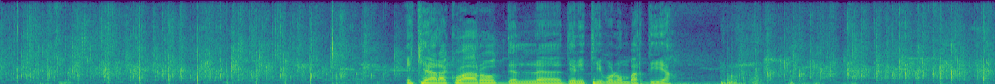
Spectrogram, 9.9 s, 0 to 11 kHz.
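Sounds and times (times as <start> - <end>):
crowd at a panel event applauding: 0.0 - 4.9, 7.2 - 9.9
speech: 4.0 - 6.8.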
